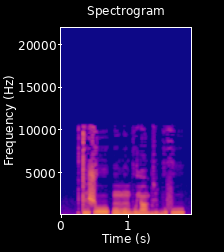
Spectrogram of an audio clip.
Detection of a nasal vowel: present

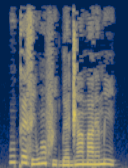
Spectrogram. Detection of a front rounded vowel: absent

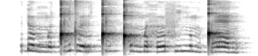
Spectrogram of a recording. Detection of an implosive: present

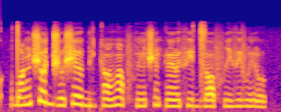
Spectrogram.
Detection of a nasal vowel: present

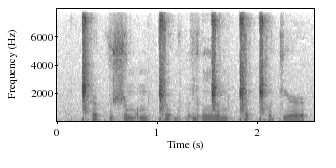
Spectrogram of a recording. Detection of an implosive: present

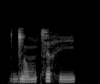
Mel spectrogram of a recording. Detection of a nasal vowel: present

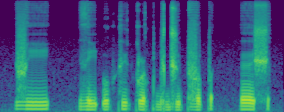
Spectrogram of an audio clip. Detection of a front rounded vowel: present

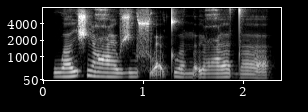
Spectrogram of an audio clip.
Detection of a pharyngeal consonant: present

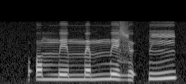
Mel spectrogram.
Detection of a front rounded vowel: present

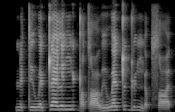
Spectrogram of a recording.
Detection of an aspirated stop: absent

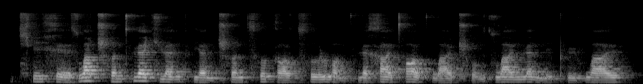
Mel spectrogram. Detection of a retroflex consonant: present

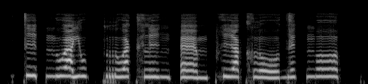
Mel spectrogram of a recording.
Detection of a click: absent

